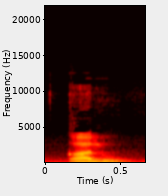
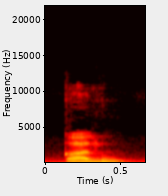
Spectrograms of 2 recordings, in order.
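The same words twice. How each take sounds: The two takes are said the same way.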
